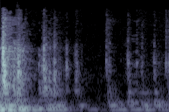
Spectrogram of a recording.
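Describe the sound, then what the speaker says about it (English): Rapid keystrokes on a computer keyboard while entering a material name in Revit software, a close burst of clicks followed by a short pause and a few lighter taps. "I like typing the material first"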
